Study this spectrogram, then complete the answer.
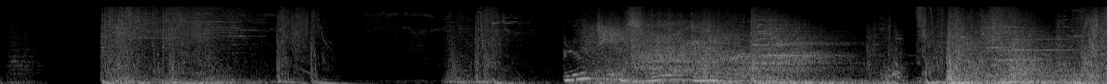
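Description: Spells and blows crash and whoosh in a video game battle.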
